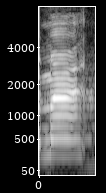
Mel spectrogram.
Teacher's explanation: میم پر صرف زبر ہے تو زبر کو ہم نے نہیں کھینچنا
